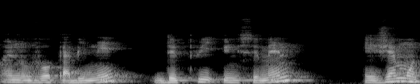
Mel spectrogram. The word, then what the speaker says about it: semaine: So une, don't pronounce this I, semaine.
